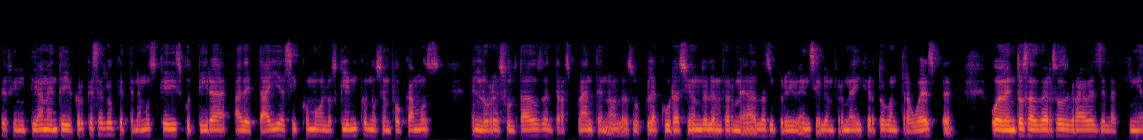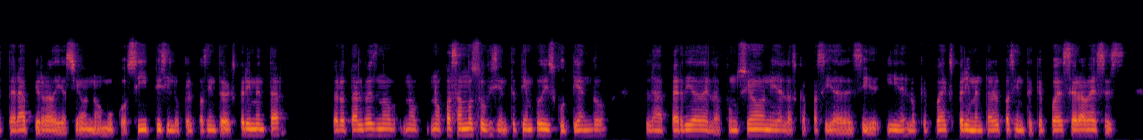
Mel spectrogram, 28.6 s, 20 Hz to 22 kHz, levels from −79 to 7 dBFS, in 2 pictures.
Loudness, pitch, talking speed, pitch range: -26 LUFS, 120 Hz, 195 wpm, 115-125 Hz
